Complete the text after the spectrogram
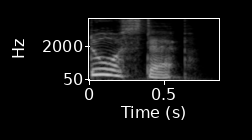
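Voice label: "doorstep", British English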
